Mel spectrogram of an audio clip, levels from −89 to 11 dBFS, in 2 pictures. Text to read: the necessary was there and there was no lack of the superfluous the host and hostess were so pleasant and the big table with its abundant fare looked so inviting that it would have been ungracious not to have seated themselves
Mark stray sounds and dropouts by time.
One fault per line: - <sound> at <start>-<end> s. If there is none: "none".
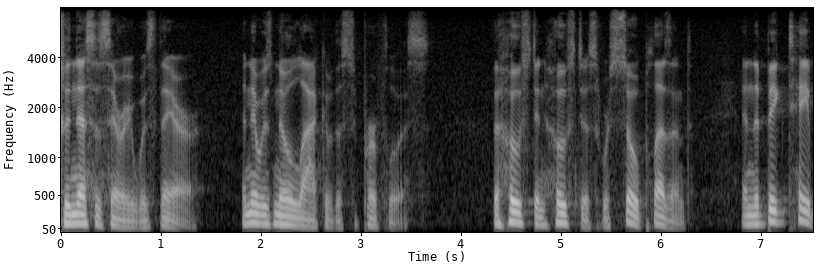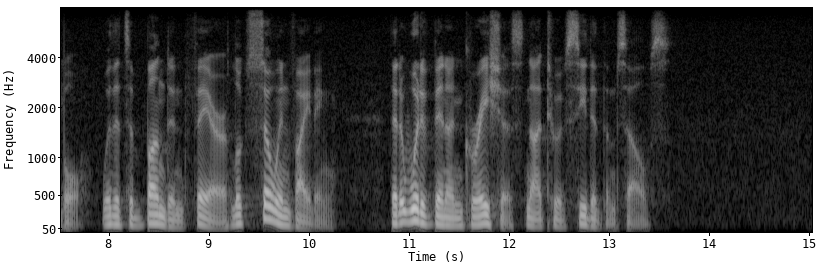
none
